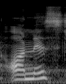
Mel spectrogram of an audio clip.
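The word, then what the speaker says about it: honest: वहां भी उस करते हैं जहां पर एच साइलेंट होता है for example and ऑनेस्ट मैन हम जब ऑनेस्ट बोलते हैं तो भी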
